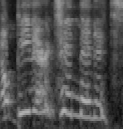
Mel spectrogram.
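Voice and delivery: frantic, alarmed, high, panicked voice. Retelling a woman who called the shop: imitating a panicked caller. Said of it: "in like in a panicked voice".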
